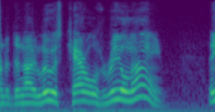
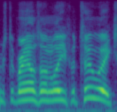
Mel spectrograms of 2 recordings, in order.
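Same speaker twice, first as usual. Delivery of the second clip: raised voice, feigned cluelessness, playing dumb; 4 semitones higher, 5 dB louder than usual. Retelling talking to a consultant on the phone: retelling playing dumb. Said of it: "I tried to play dumb".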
